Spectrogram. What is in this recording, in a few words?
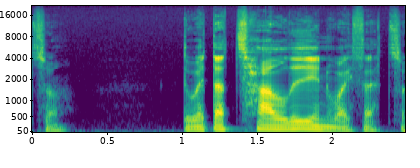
"talu", Welsh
